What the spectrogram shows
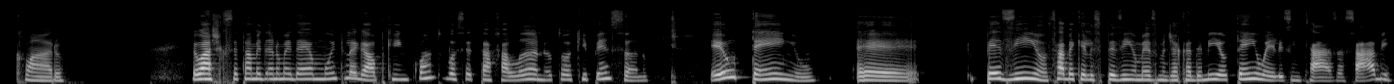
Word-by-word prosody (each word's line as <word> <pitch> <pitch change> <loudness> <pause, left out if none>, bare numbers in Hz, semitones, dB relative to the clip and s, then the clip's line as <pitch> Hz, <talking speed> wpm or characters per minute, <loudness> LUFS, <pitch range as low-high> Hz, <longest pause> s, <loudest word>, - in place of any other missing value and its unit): Claro. 180 -4 -3 1.3
Eu 235 - +6
acho 250 -1 +8
que - - -17
você 245 - -4
está 255 +1 0
me 255 - +1
dando 250 0 -3
uma 250 0 -1
ideia 245 0 -1
muito 255 +3 -3
legal, 235 -9 +2
porque 235 - -8
enquanto 275 +7 -3
você 250 -1 -4
está 220 -3 -4
falando 205 +3 -2
eu 200 - -9
estou 225 +2 -6
aqui 225 +2 -7
pensando, 205 -8 -5 0.6
eu 280 +10 +5
tenho, 235 - -1 0.4
eh, 185 -3 +1 0.7
pesinho. 260 -3 +5
Sabe 255 +2 +3
aqueles 225 -3 -3
pesinho 220 -1 +1
mesmo 210 -1 -2
de 200 - -4
academia? 205 +3 -1
Eu 215 - -1
tenho 250 +1 +2
eles 185 -1 -4
em 185 - -9
casa, 165 0 -3
sabe. 225 +4 -2
225 Hz, 160 wpm, -24 LUFS, 200-250 Hz, 1.3 s, acho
